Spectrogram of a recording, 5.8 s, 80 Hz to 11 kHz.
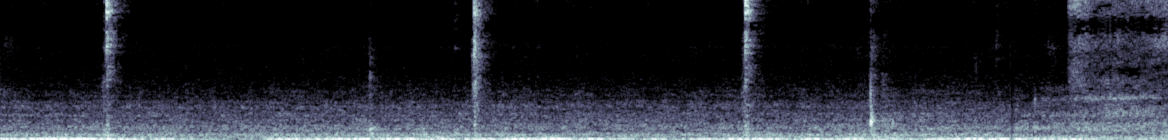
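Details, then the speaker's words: Sharp, crisp relay clicks over a steady low hum in a 1997 Jeep Grand Cherokee as pin six of the courtesy lamp relay is probed with ignition on. The relay clicks over normally and the courtesy lights come on. "we see our cesy lights coming on throughout the vehicle and we also hear that relay clicking over"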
